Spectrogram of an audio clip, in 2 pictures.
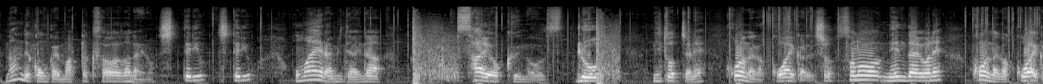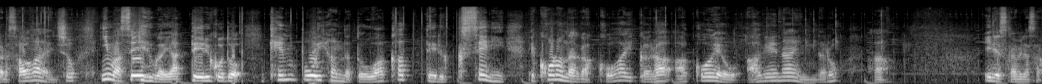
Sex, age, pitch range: male, 20-39, 160-245 Hz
